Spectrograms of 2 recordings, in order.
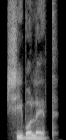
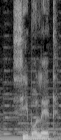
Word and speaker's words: Shibolet: Les pidieron que pronunciaran la palabra Shibolet. Los efraimitas, que no podían pronunciar el sonido shi, decían Sibolet, y por lo tanto fueron ejecutados.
